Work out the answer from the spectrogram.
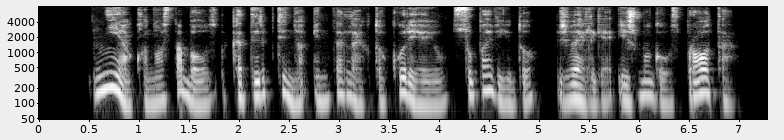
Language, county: Lithuanian, Klaipėda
